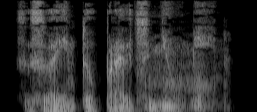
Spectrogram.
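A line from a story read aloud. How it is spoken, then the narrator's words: Mumbled in Russian. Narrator (Russian): пробормотал он по-русски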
